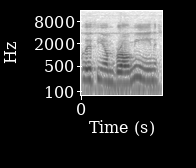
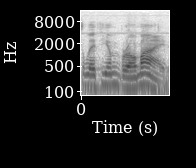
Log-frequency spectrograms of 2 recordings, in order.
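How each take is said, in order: First: Bromine with an "-een" ending, pitched up; wrong name ending. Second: Bromide with an "-ide" ending, falling; correct name ending. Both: Shown as a demonstration. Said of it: "It's not lithium bromine".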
